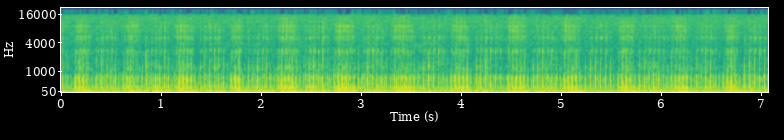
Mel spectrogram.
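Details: Snoring cat giving a continuous rumbling purr, soft pulsing waves tied to its breathing, steady loudness throughout, close and clean without background noise.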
